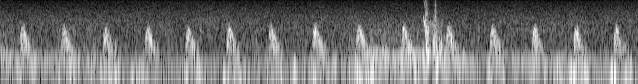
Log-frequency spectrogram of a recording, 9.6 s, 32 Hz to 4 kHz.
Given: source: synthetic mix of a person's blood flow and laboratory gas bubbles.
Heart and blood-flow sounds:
Doppler ultrasound of blood flow; subclavian vein
6.30-6.71 s: bubbles
From the record:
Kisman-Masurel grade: 213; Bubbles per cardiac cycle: several, 3 to 8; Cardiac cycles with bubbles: 1 to 10%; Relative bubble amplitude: loud (0.450 to 0.775); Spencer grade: 1 (occasional bubble signal discernible with the cardiac motion signal, with majority of cardiac periods free of bubbles); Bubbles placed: anywhere in the cardiac cycle

